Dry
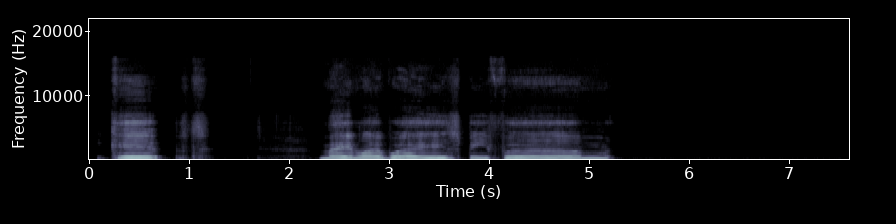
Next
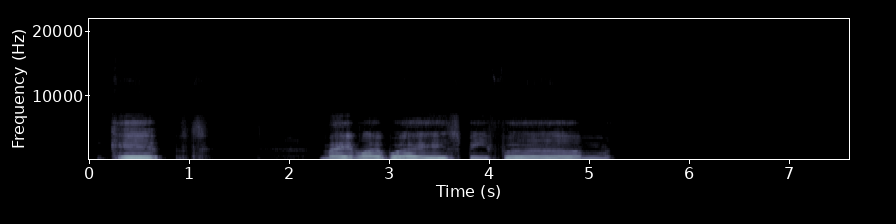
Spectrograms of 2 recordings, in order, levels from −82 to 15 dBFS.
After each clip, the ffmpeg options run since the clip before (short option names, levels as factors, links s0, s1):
-filter_complex "[0:a]acrossover=split=280 4700:gain=0.178 1 0.158[s0][s1][s2];[s0][s1][s2]amix=inputs=3:normalize=0,volume=0.562"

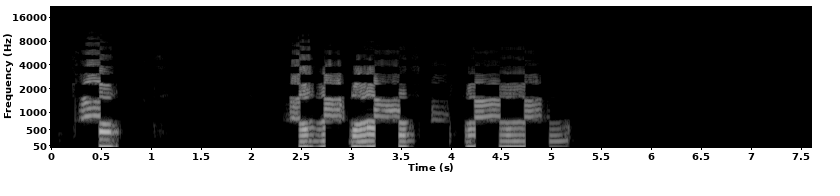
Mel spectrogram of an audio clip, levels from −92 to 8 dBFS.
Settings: -af "afwtdn=0.00794,aeval=exprs='0.119*(cos(1*acos(clip(val(0)/0.119,-1,1)))-cos(1*PI/2))+0.0211*(cos(4*acos(clip(val(0)/0.119,-1,1)))-cos(4*PI/2))+0.0299*(cos(7*acos(clip(val(0)/0.119,-1,1)))-cos(7*PI/2))+0.00473*(cos(8*acos(clip(val(0)/0.119,-1,1)))-cos(8*PI/2))':c=same,afftfilt=real='re*gt(sin(2*PI*2*pts/sr)*(1-2*mod(floor(b*sr/1024/770),2)),0)':imag='im*gt(sin(2*PI*2*pts/sr)*(1-2*mod(floor(b*sr/1024/770),2)),0)':win_size=1024:overlap=0.75"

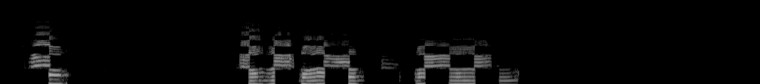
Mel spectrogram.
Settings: -af "acompressor=threshold=0.0398:ratio=6,volume=1.5"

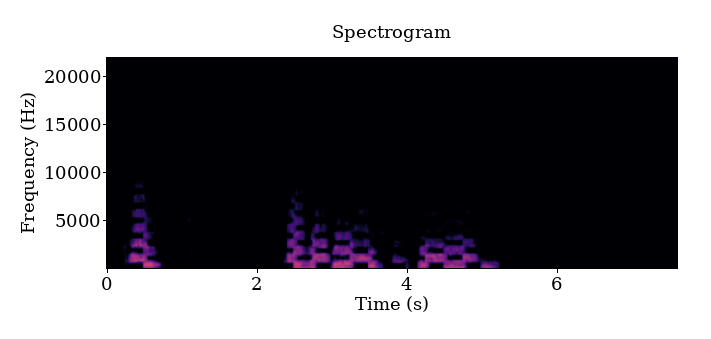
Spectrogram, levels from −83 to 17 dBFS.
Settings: -af "aecho=1:1:18|41:0.708|0.355,volume=0.562"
